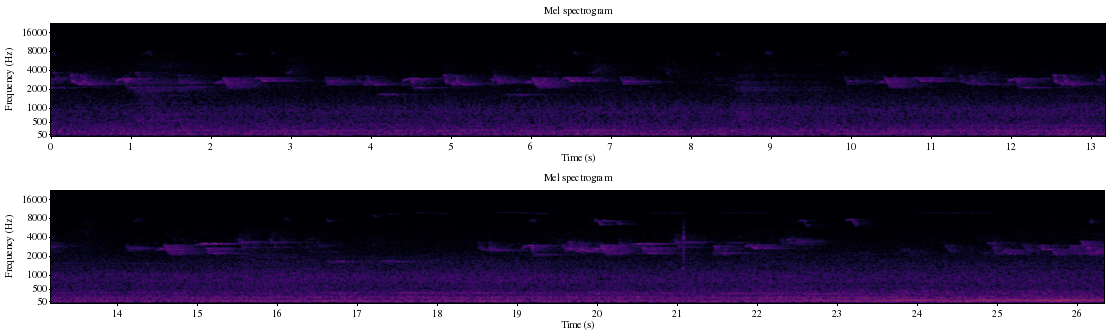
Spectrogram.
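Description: Faint birds chirping in short repeated phrases, with some higher thin notes in the second half, over quiet outdoor background noise; a low rumble grows near the end.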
